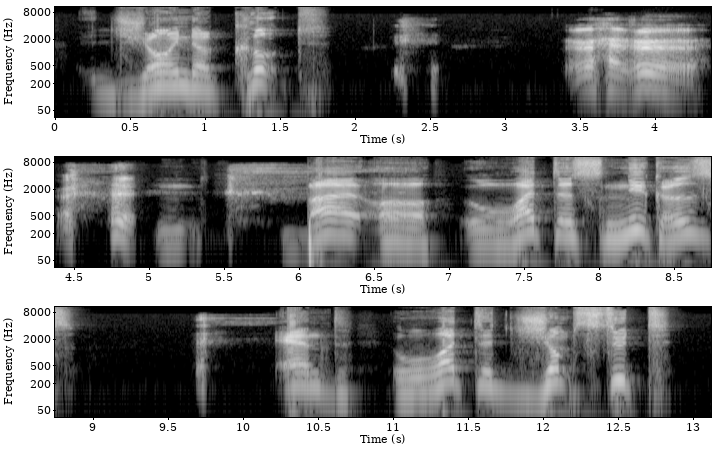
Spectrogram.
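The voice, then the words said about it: Put-on accent drifting Italian or French. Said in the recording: “my totally legitimate accent. ... It's for some reason it's kind of went Italian. ... or French. ... that accent just went off without me.”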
